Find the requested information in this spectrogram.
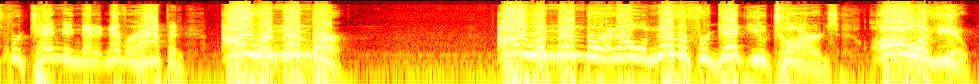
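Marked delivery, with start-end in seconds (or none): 1.7-2.6 high, loud yell; shouting a grudge; furious shout. Real, not acted. Angry rant at viewers. 3.7-7.3 high, loud yell; shouting a grudge; furious shout. Real, not acted. Angry rant at viewers.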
